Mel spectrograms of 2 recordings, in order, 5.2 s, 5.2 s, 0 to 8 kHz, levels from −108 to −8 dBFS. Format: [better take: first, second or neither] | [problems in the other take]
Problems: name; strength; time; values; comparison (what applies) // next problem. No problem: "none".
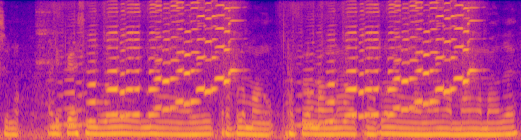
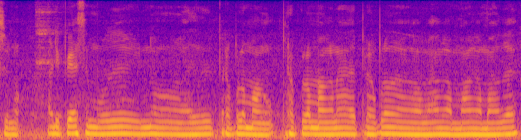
second | background sound (Harmonica); 1 dB above the speech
